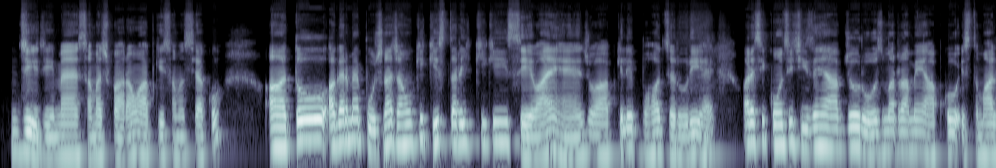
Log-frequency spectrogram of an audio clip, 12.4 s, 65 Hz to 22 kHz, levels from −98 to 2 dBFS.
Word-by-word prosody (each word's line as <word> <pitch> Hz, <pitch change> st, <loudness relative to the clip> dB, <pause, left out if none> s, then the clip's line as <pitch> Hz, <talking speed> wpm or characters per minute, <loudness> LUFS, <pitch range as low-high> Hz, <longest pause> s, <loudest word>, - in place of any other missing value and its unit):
जी, 115 Hz, -2 st, +2 dB
जी 100 Hz, -1 st, -4 dB
मैं 105 Hz, +1 st, -1 dB
समझ 100 Hz, 0 st, -4 dB
पा 95 Hz, -2 st, -1 dB
रहा 95 Hz, +4 st, -3 dB
हूँ 115 Hz, -1 st, -1 dB
आपकी 105 Hz, 0 st, -5 dB
समस्या 100 Hz, 0 st, -6 dB
को। -, -, -2 dB, 0.7 s
अ, 135 Hz, +1 st, +6 dB
तो 180 Hz, +1 st, +9 dB
अगर 160 Hz, +3 st, +4 dB
मैं 175 Hz, 0 st, +1 dB
पूछना 130 Hz, +2 st, +1 dB
चाहूँ 150 Hz, +1 st, +1 dB
कि 180 Hz, -, -2 dB
किस 160 Hz, 0 st, 0 dB
तरीके 155 Hz, 0 st, -1 dB
की 165 Hz, +1 st, -1 dB
सेवाएँ 105 Hz, -4 st, 0 dB
हैं, 95 Hz, 0 st, -4 dB
जो 110 Hz, 0 st, -5 dB
आपके 105 Hz, +3 st, -4 dB
लिए 135 Hz, +1 st, +1 dB
बहुत 115 Hz, +3 st, -3 dB
ज़रूरी 100 Hz, +2 st, -1 dB
है? 95 Hz, -2 st, -5 dB, 0.4 s
और 155 Hz, -, +3 dB
ऐसी 160 Hz, +2 st, -1 dB
कौन-सी 150 Hz, 0 st, +1 dB
चीज़ें 135 Hz, -1 st, -1 dB
हैं 140 Hz, -, +3 dB
आप 130 Hz, -1 st, -1 dB
जो 140 Hz, 0 st, +4 dB
रोज़मर्रा 120 Hz, +1 st, -1 dB
में 120 Hz, 0 st, -4 dB
आपको 100 Hz, +2 st, -2 dB
इस्तेमाल 105 Hz, 0 st, -4 dB
120 Hz, 190 wpm, -23 LUFS, 105-150 Hz, 0.7 s, तो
